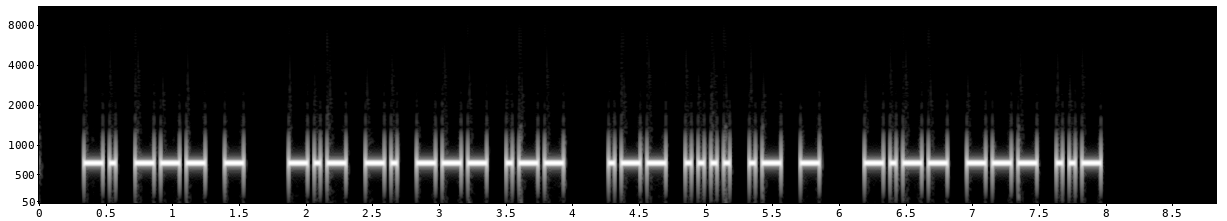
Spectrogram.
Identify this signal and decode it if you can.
Morse code, heard as a keyed tone, about 24 wpm, 700 Hz. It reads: NOT KNOW WHAT YOU
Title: Speed-Racing - Sets of 5 Words 25wpm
